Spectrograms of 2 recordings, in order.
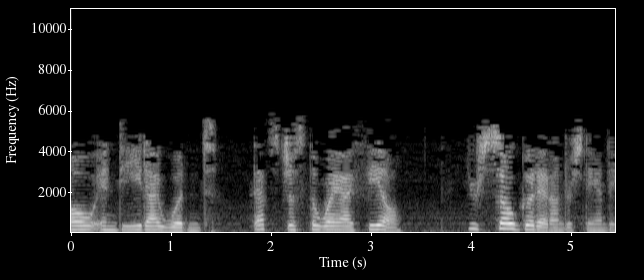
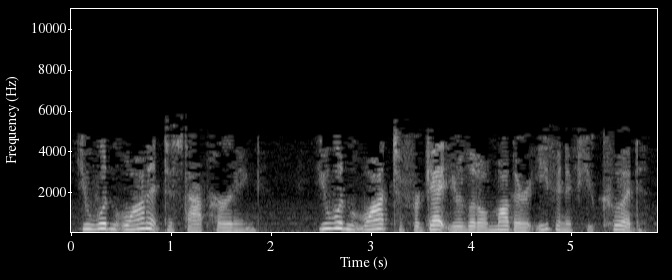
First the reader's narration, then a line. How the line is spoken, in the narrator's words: said Anne very softly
